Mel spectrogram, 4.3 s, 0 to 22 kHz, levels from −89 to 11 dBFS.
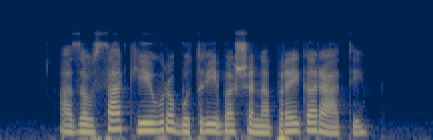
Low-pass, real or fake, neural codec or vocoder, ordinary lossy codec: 7.2 kHz; real; none; Opus, 24 kbps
